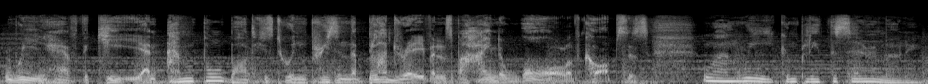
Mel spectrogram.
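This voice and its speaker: A man playing a sinister, contemptuous dark warlord in a video game, gravelly, menacing and disdainful. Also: deep voice, sing-song, unhurried, music in the background. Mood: cold contempt. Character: sinister chaos lord and sly sorcerer, contemptuous villains.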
